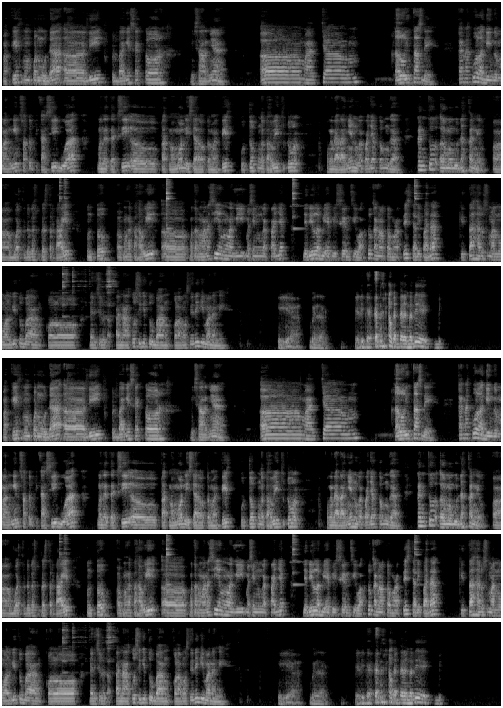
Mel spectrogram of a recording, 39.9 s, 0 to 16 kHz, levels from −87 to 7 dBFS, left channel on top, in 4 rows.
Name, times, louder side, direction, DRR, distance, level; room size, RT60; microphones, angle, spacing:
voice 1, 0.0-3.4 3.8-4.5 5.1-7.1 7.8-8.6 9.1-16.0 16.5-18.0 18.3-21.4 21.6-28.7 29.1-34.4, right 3 dB, 30° right, 0.5 m, -31 dB
sound 1, 21.1-21.4 23.2-23.4 24.8-24.9 25.8-26.0 28.2-28.6 30.6-30.7 31.1-32.2, left 3 dB, 5° left, 0.8 m, -35 dB
voice 2, 35.4-36.5 37.0-38.7, left 2 dB, 75° left, 0.6 m, -29 dB
2.6 x 2.3 x 3.2 m
head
